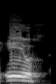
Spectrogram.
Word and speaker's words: EOS: EOS, así tal como se pronuncia, EOS.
